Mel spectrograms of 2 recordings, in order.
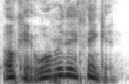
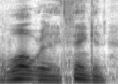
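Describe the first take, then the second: First: It sounds genuinely curious and open. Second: It sounds scornful and dismissive.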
